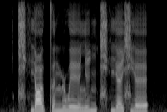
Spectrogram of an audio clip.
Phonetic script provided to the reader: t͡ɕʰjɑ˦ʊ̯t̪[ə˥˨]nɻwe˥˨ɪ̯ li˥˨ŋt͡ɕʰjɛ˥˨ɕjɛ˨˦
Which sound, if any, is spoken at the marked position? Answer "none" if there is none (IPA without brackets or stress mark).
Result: ə˨˦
